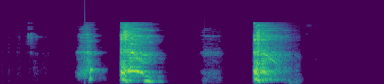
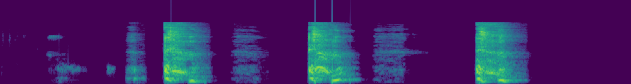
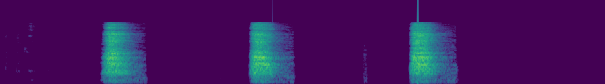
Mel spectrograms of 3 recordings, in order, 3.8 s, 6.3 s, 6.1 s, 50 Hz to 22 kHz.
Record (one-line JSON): {"cough_length": "3.8 s", "cough_amplitude": 29494, "cough_signal_mean_std_ratio": 0.3, "three_cough_length": "6.3 s", "three_cough_amplitude": 32768, "three_cough_signal_mean_std_ratio": 0.32, "exhalation_length": "6.1 s", "exhalation_amplitude": 19562, "exhalation_signal_mean_std_ratio": 0.26, "survey_phase": "alpha (2021-03-01 to 2021-08-12)", "age": "18-44", "gender": "Female", "wearing_mask": "No", "symptom_abdominal_pain": true, "symptom_diarrhoea": true, "symptom_fatigue": true, "symptom_fever_high_temperature": true, "symptom_headache": true, "symptom_onset": "5 days", "smoker_status": "Ex-smoker", "respiratory_condition_asthma": false, "respiratory_condition_other": false, "recruitment_source": "Test and Trace", "submission_delay": "2 days", "covid_test_result": "Positive", "covid_test_method": "RT-qPCR", "covid_ct_value": 34.8, "covid_ct_gene": "ORF1ab gene"}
